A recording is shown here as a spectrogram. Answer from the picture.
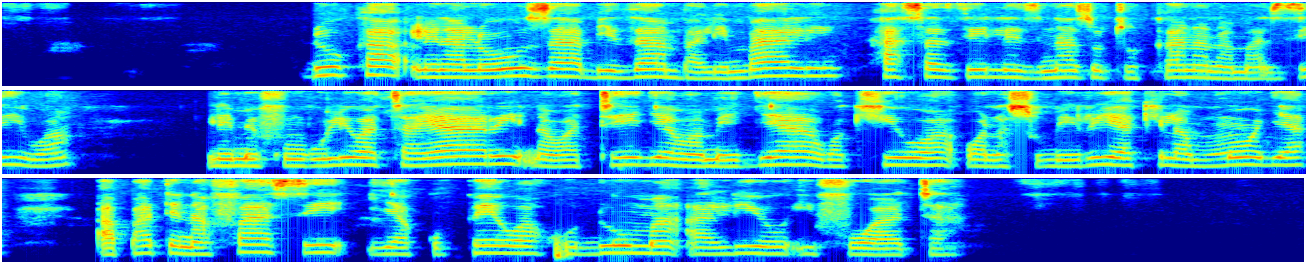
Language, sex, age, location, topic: Swahili, female, 36-49, Dar es Salaam, finance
